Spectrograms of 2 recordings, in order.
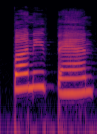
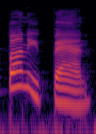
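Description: First: Funny fan said high, stress on Funny; phrase said rising. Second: Funny fan said low and softer, falling; phrase said falling. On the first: Teacher models Funny fan for children, high. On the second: Teacher repeats funny fan for children, low falling. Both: Shown as a demonstration. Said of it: "p, p".

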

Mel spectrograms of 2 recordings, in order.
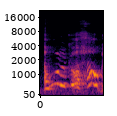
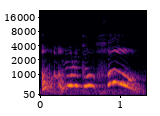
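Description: First: Imitated child's scream. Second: Put-on very high, choked little-girl plea; imitating tearful child. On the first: Dad retells sick daughter losing control, high-pitched mild scream. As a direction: imitate a little girl breaking into a cry. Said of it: "And she just screams it". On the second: Dad retells sick daughter in hospital wanting home, high tearful voice. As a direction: imitate a daughter holding back tears as she pleads. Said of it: "swallowing it to try to hold it back".

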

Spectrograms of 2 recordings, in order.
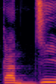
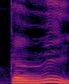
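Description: First: কাজি with a hard j; wrong j sound. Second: Tongue between the teeth for the middle of কাজি; correct dhal. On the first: Retold or imitated. Teacher mimics the mistake, hard Bengali j. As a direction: say কাজি as "kaj-jee". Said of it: "এখানে কাজি বলে". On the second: Shown as a demonstration. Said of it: "সঠিক উচ্চারণ হচ্ছে".

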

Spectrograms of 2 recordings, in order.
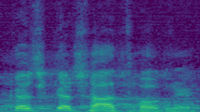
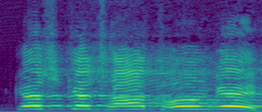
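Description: First: Said in the usual way. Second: Much louder and higher, a ringing shout; loud repeated question. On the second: Acted. Preacher repeating his question to the crowd, now shouted. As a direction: hurl the question back at the crowd.

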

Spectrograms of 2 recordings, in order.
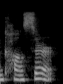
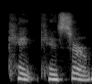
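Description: First: "concern" with a full "kahn" first syllable; learner's mistake, open o in the con of "concern"; wrong full vowel. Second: "concern" with a reduced "kən" first syllable; "concern" with a short schwa in con; weak first syllable. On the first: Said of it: "不要读成concern". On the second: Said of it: "注意一下这里是a con". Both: Shown as a demonstration.

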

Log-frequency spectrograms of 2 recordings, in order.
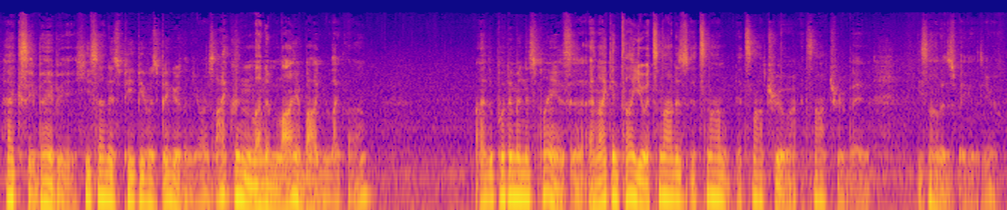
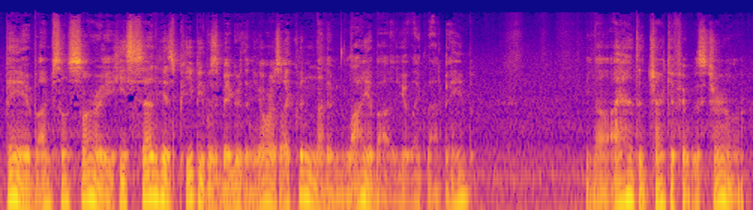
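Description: First: Higher and louder, over-the-top pleading; hammed-up sappy boyfriend. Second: Hammed-up sweet-talk to a partner; mock sappy boyfriend. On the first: Boyfriend pleading with his girlfriend, over-the-top and sugary. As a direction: push the syrupy excuse even harder. Repeating the excuse, more hammed. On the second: Boyfriend sweet-talking his girlfriend, hammed-up and pleading.

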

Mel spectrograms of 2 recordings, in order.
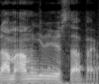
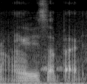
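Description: First: Said in the usual way. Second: Much softer, breathy aside; hushed repeat as if to himself; whisper. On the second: Real, not acted. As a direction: say it again under your breath. Repeats it under his breath.

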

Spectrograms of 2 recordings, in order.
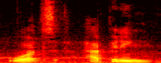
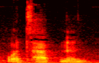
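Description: First: Said in the usual way. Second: "What's happening" fused, ending "happ'nen"; lower, softer "What's happening" with the g dropped; combined into one. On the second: Shown as a demonstration. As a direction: squash "happening" to two syllables, "happ'nen".

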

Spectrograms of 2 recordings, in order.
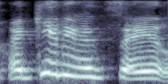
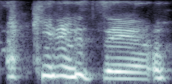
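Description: First: Said in the usual way. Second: Laughing it out at herself. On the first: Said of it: "without laughing". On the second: Real, not acted. Admitting to viewers she can't say it, laughing. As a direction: still giggling through the words.

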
